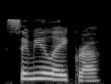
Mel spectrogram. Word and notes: simulacra: British English

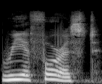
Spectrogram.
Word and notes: reafforest: American English

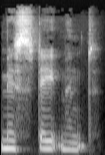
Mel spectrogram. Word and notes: misstatement: American English

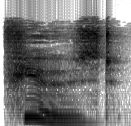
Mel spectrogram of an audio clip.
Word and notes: fused: British English

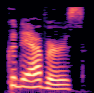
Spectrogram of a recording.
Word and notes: cadavers: British English

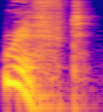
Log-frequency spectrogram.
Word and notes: rift: British English

